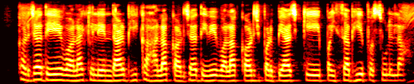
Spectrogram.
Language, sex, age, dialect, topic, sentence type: Bhojpuri, female, 18-24, Southern / Standard, banking, statement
